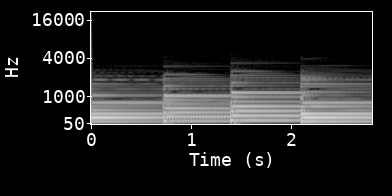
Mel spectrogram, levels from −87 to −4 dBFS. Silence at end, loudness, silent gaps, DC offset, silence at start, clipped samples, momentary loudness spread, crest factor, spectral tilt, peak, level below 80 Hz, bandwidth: 0 s; -24 LUFS; none; under 0.1%; 0 s; under 0.1%; 4 LU; 14 dB; -12.5 dB/octave; -10 dBFS; -54 dBFS; 3.6 kHz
